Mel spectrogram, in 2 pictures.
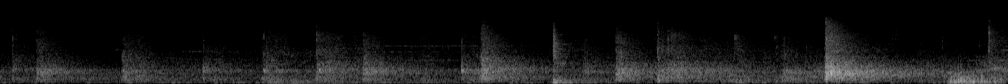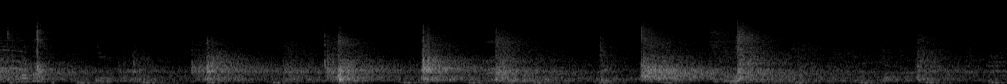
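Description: Padel rally: a series of sharp ball impacts, the ball struck by rackets and rebounding off the court and glass walls at irregular intervals, each hit echoing in a large indoor hall.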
